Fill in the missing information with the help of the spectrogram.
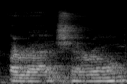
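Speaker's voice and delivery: low, slow attempt at London lingo; mock London accent. Customer imitating the cashier, mock London accent. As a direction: drop low and drag out a London greeting. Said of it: "I'm gonna crack this".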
